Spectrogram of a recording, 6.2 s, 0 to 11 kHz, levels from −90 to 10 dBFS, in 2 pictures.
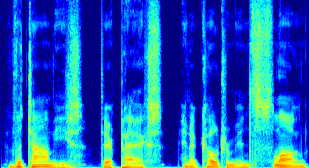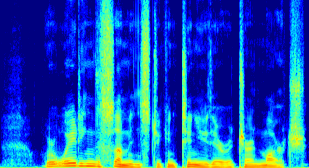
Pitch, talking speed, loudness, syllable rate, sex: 105 Hz, 155 wpm, -18 LUFS, 5.0 syllables/s, male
